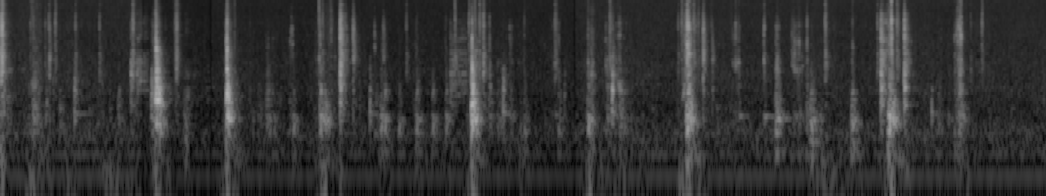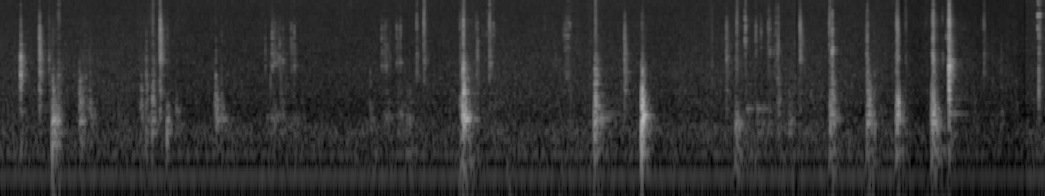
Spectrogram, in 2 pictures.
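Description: Claw hammer working at a nail in a timber purlin: irregular sharp knocks and clicks of steel on wood and nail, spaced out with short pauses between them.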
